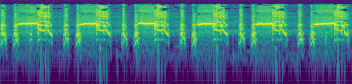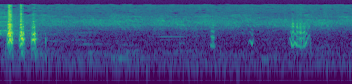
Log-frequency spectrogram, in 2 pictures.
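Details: Iranian francolin pair (teetar) giving a loud, fast series of rasping, clucking notes mixed with thin whistled tones for about four seconds, then near silence with a faint low sound.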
